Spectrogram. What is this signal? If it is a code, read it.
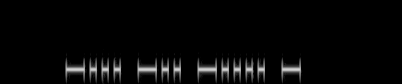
Morse code, heard as a keyed tone, about 20 wpm, 700 Hz. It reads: BD6T
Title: Four Challenging Letter-Number Combinations 20wpm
